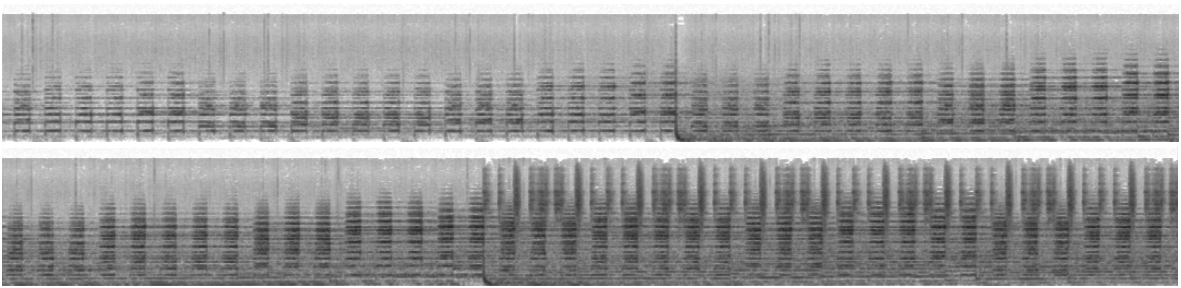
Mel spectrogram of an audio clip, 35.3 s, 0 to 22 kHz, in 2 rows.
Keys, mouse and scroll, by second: 0.8-1.8 middle drag, 1.8 Tab, 2.3 KP_0, 2.8 z, 3.9 click, 5.4 click, 6.2 click, 9.3 click, 9.9 click, 10.6 click, 10.8 click, 10.9 click, 11.3 h, 12.3 ctrl+s, 15.7 z, 15.9 middle click, 16.6 click, 17.0 middle click, 17.3 click, 17.7 click, 18.6 middle click, 19.1 scroll up 4, 19.5 middle click, 20.2 click, 20.5 click, 20.9 Tab, 21.4 Tab, 22.2 click, 22.4 click, 23.6 middle click, 23.7 click, 24.1 h, 24.4 click, 24.7-25.7 middle drag, 25.7 alt+h, 26.3 Tab, 26.6 middle click, 27.0 Tab, 27.2-29.0 middle drag, 29.0 click, 29.2 click, 29.9 click, 30.3-31.5 middle drag, 31.8 KP_0, 32.2 z, 34.2-34.7 scroll up 1, 34.7 ctrl+s, 35.0 click.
